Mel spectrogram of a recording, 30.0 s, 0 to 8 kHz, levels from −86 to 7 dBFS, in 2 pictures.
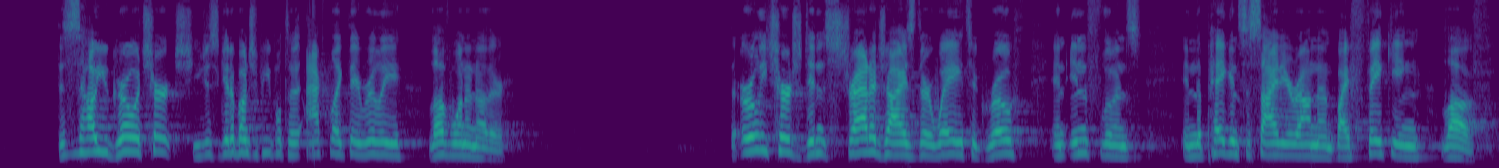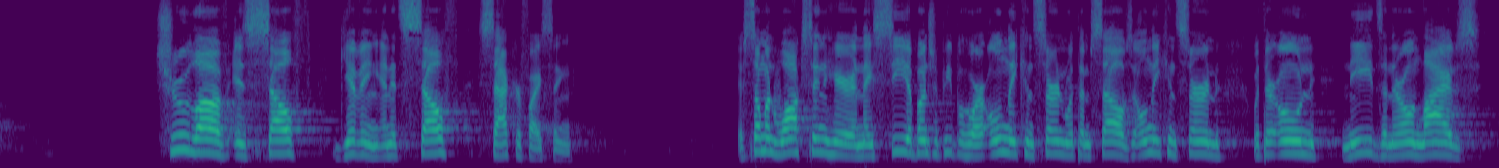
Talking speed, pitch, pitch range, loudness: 160 wpm, 180 Hz, 160-195 Hz, -38 LUFS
